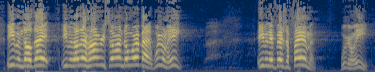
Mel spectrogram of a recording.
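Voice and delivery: full-on loud, high-pitched preaching delivery. Speaker relaying what he told his son, getting into loud preaching. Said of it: "I get so loud".

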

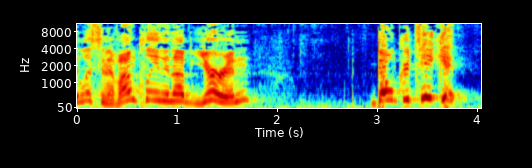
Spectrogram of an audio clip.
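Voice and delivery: high, loud, prideful. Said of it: "both of us in pride would say".

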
